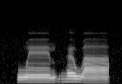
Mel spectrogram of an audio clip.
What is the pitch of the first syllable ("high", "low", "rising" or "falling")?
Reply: low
